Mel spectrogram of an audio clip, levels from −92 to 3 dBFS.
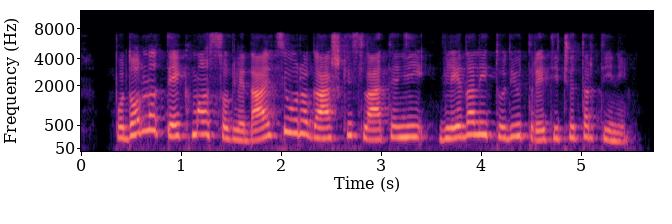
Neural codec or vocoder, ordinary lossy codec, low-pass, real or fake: codec, 16 kHz, 4.8 kbps, FACodec; none; 7.2 kHz; fake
